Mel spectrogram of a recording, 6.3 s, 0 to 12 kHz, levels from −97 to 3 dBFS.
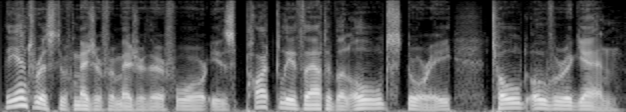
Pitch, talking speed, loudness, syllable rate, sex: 105 Hz, 165 wpm, -16 LUFS, 5.2 syllables/s, male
